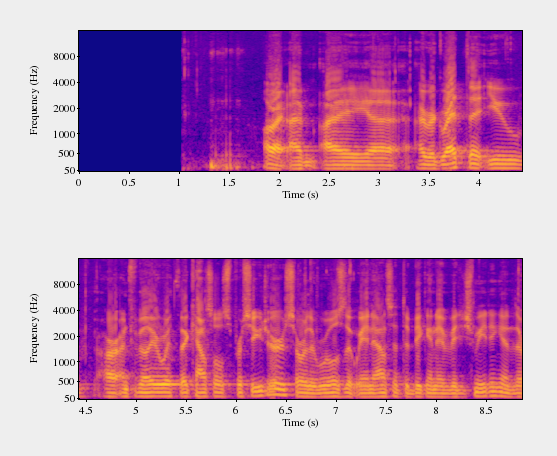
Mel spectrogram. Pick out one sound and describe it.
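A man speaks calmly into a microphone, heard over loudspeakers in a large room.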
